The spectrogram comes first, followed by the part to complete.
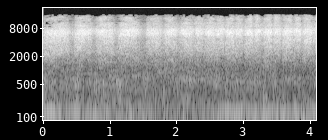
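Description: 220-grit sandpaper on a hand-held sanding pad rubbed back and forth in quick, even strokes over a gessoed stretched canvas, scuffing off the factory primer to smooth the surface.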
